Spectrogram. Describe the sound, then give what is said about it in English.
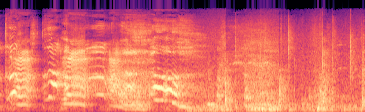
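A violent struggle in a room, with strained gasping and vocal sounds at first, followed by scraping, knocking and clattering as furniture overturns and crashes. “Then suddenly he hears the quick movements, the furniture overturn, a crash, the violence.”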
